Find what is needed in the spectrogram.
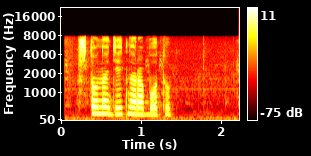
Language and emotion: Russian, neutral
